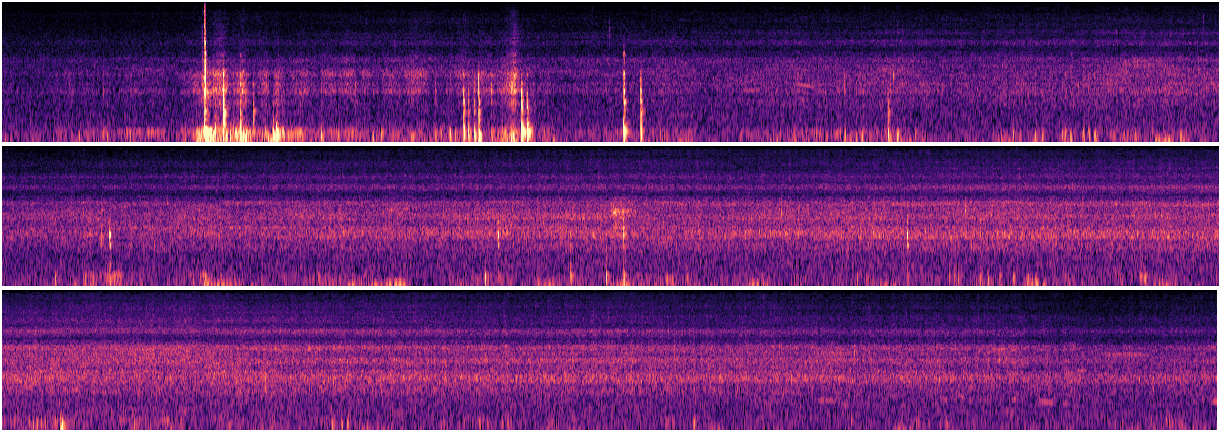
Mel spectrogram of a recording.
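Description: Creek water rushing over rocks, a steady sound that grows louder about six seconds in and then holds. A few sharp knocks stand out in the first few seconds.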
